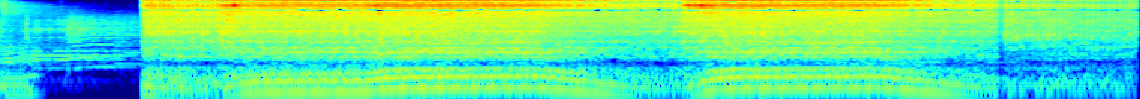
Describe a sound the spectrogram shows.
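An engine revs up and winds down twice, close by.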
